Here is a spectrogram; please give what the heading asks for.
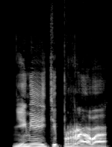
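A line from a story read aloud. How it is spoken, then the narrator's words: Shouting from a distance. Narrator (Russian): Миша Горбунов кричал из переулка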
